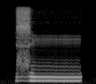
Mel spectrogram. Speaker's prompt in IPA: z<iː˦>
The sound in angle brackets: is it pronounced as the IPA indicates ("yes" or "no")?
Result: yes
